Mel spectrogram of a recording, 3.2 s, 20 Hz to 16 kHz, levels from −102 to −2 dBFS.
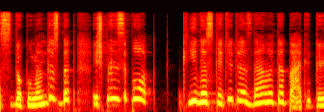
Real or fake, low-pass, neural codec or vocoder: fake; 10.8 kHz; codec, 24 kHz, 0.9 kbps, WavTokenizer, medium music audio release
